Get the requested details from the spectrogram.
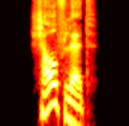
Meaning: second-person plural subjunctive I of schaufeln
- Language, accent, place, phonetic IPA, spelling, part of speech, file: German, Germany, Berlin, [ˈʃaʊ̯flət], schauflet, verb, De-schauflet.ogg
